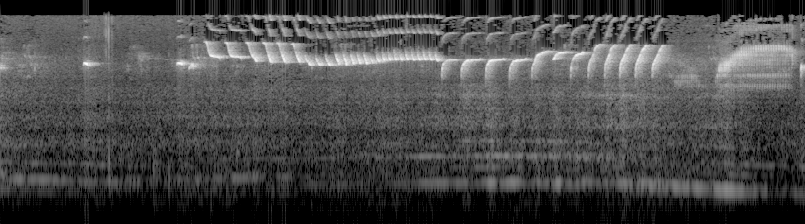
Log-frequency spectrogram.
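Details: Red factor canary, kept apart so a female can sit calmly on eggs, singing: a few soft notes, then a fast even trill, followed by a series of rising, swooping rolled notes, with faint low hum.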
